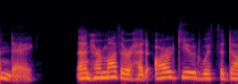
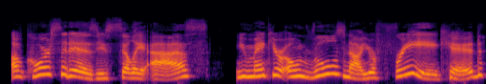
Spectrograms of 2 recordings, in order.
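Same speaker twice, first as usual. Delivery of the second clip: louder and higher, thrilled; excited cheer; 6 semitones higher, 6 dB louder than usual. Acted. Friend on the phone celebrating Amy's new freedom, excited. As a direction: cheer her on like a jailbreak.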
